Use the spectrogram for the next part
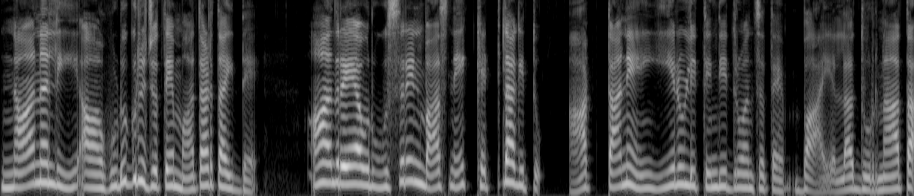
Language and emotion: Kannada, disgusted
